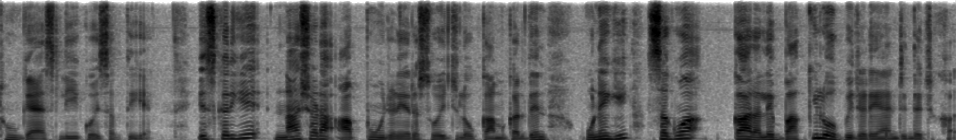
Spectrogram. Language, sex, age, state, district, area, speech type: Dogri, male, 45-60, Jammu and Kashmir, Jammu, urban, spontaneous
